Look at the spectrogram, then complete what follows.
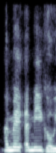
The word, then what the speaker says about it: Omegle: Omegle, yeah.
